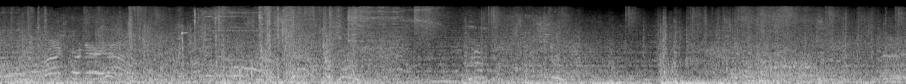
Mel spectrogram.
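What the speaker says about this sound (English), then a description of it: "Frag grenade out!" A frag grenade detonates amid heavy gunfire and combat noise in the video game Warhammer 40K: Space Marine 2, with booming blasts and dense battle sounds running throughout and a voice audible in the mix.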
